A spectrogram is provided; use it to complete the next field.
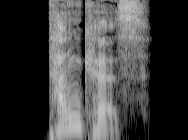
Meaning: genitive singular of Tank
- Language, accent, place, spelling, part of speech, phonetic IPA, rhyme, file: German, Germany, Berlin, Tankes, noun, [ˈtaŋkəs], -aŋkəs, De-Tankes.ogg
